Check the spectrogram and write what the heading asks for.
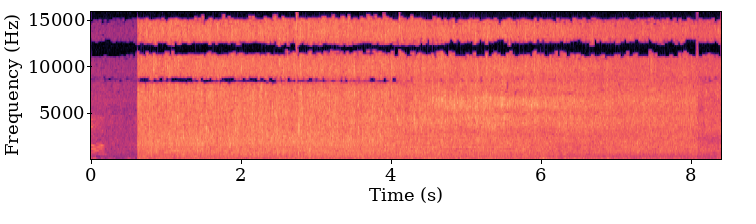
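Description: Mountain stream rushing over rocks in small cascades: a steady rush of running water that starts abruptly about half a second in and holds level.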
